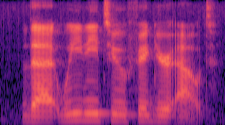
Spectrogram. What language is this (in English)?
English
